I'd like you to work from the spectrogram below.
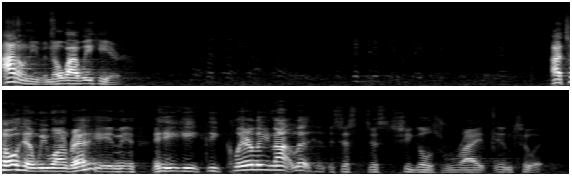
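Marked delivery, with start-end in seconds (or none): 0.0-6.8 sudden, loud, high, unfiltered blurted outburst. Retelling a wife's answer in an interview: imitating a loud blurt. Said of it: "she blurts out very loudly".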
